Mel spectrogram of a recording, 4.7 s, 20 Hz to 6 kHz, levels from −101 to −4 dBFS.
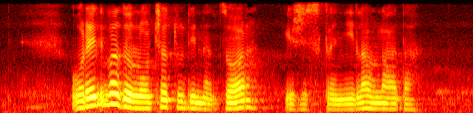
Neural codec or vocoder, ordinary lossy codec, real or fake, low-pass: codec, 16 kHz, 8 kbps, FunCodec, trained on Chinese and English, 25 frames a second; none; fake; 5.4 kHz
